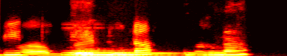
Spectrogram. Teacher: जजम वाली वाव हो और उसके पहले पेश हो तो वाव मद्दा होगा, और इसे हम एक अलिफ की मकदार खींच कर पढ़ेंगे। · नून पे जबर की हरकत है, हम इसको बिल्कुल नहीं खींचेंगे, जल्दी पढ़ेंगे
